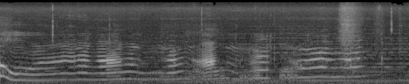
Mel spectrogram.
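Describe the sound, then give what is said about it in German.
A person stroking a cat imitates a cat with drawn-out, wavering meows, one long mewing call sliding up and down followed by shorter meow sounds, clear over about four seconds. “Du sprichst die Sprache der Katze?”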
